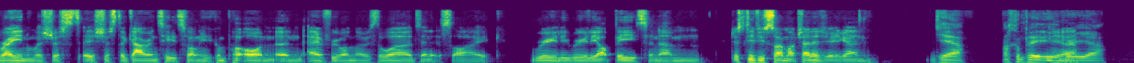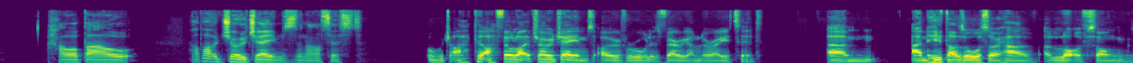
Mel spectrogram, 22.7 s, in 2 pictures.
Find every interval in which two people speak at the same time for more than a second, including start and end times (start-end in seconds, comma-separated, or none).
none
